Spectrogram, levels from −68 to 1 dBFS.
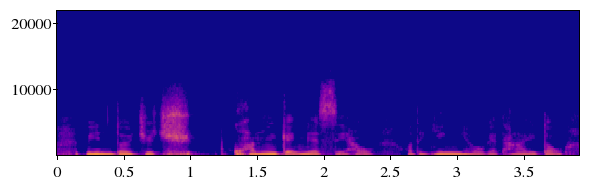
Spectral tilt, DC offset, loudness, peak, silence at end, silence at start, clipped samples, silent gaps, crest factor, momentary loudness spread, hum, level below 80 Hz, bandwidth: -4.5 dB/octave; under 0.1%; -31 LUFS; -18 dBFS; 0 s; 0 s; under 0.1%; none; 14 dB; 12 LU; none; -58 dBFS; 11.5 kHz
